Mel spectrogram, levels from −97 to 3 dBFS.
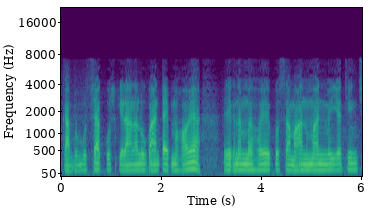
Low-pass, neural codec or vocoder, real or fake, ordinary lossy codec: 7.2 kHz; codec, 16 kHz, 0.4 kbps, LongCat-Audio-Codec; fake; none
